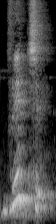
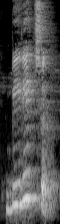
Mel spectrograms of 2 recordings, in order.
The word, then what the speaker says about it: वृक्ष: जैसे कृपा, कृपा आप बोल रहे हो कृपा, इसमें री मिला हुआ है। वृक्ष, मृग, तृण। अब देखिए आप कृपा, अगर आप बोलते हैं कृपा, तो ये हमारा गलत हो जाएगा।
